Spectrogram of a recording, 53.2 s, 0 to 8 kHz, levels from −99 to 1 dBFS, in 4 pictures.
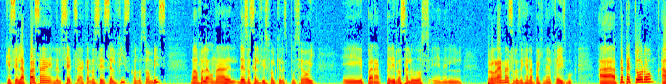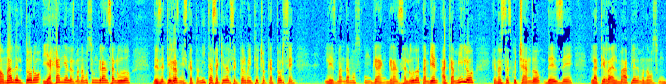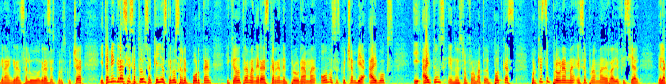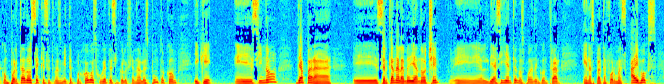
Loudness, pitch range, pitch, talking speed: -14 LUFS, 130-180 Hz, 150 Hz, 185 wpm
